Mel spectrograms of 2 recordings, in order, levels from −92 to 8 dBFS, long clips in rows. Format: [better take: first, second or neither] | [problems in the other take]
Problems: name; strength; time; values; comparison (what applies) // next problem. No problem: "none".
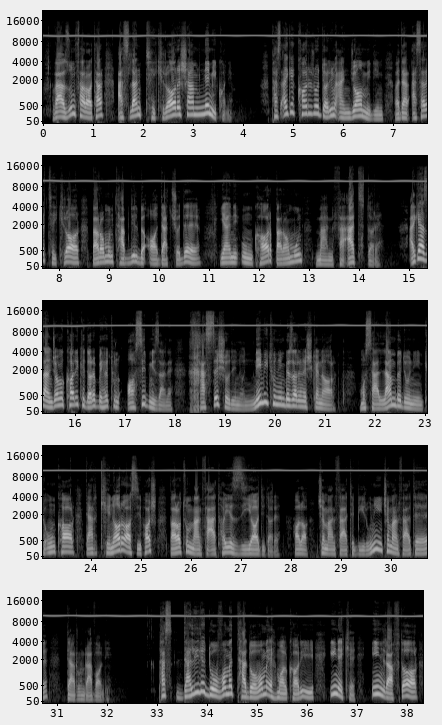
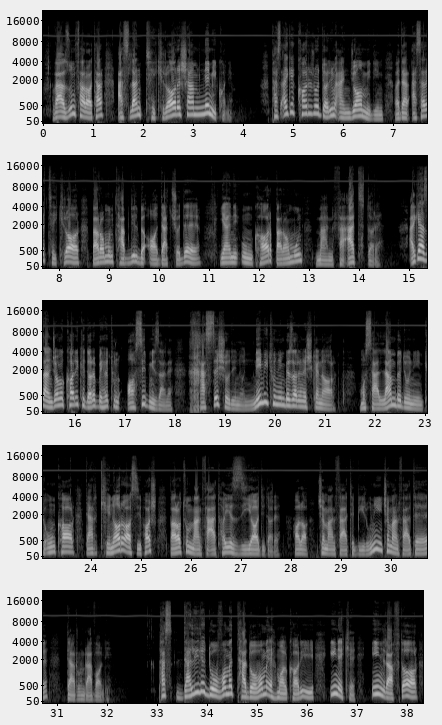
second | high-pitched whine; loud; throughout; 9.5 kHz, 6 dB below the speech; faint in the second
